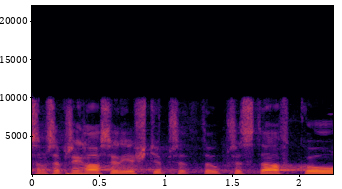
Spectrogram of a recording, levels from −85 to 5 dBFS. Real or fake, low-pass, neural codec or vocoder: real; 9.9 kHz; none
